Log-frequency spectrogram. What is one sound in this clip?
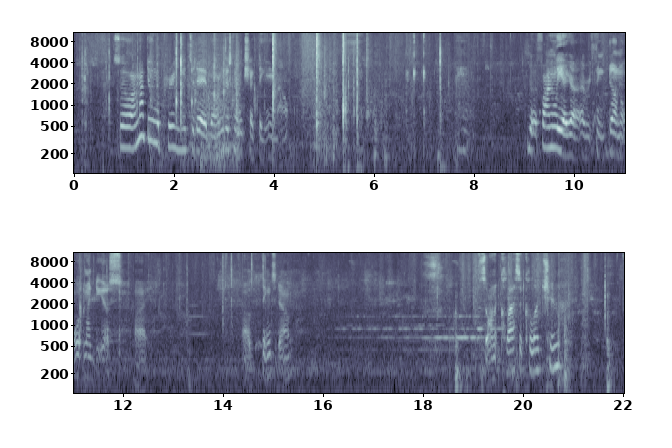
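A young boy talks close up, with animation.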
